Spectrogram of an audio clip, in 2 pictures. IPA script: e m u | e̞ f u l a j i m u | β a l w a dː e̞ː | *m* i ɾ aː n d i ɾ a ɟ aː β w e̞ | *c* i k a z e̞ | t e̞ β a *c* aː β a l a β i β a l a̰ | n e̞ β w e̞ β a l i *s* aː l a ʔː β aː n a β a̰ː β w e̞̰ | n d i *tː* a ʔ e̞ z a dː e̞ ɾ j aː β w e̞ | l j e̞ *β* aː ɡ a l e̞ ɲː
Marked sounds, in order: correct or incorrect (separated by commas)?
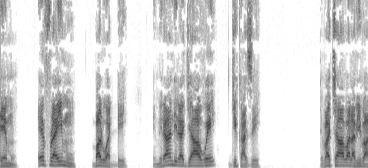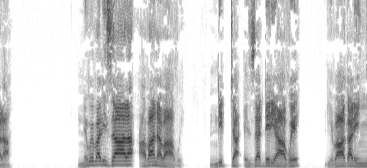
correct, incorrect, correct, incorrect, correct, correct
